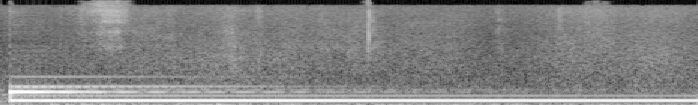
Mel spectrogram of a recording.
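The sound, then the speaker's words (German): A single low strike of a church gong at a monastery cloister, sounded once the tower bells have finished ringing and the church door is open, before choir prayer. It rings out with a sharp onset, then a steady, slowly fading hum of sustained overtones that holds for several seconds without other sounds. “Und wenn es dann fertig geläutet hat, Tür ist auf, gibt es dann diesen Gong.”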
